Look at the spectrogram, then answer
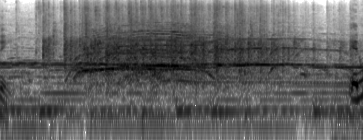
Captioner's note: cheers and applause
